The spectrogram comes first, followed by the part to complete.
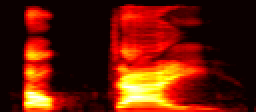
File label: "frightened", Thai; ตกใจ; alarmed; adj.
